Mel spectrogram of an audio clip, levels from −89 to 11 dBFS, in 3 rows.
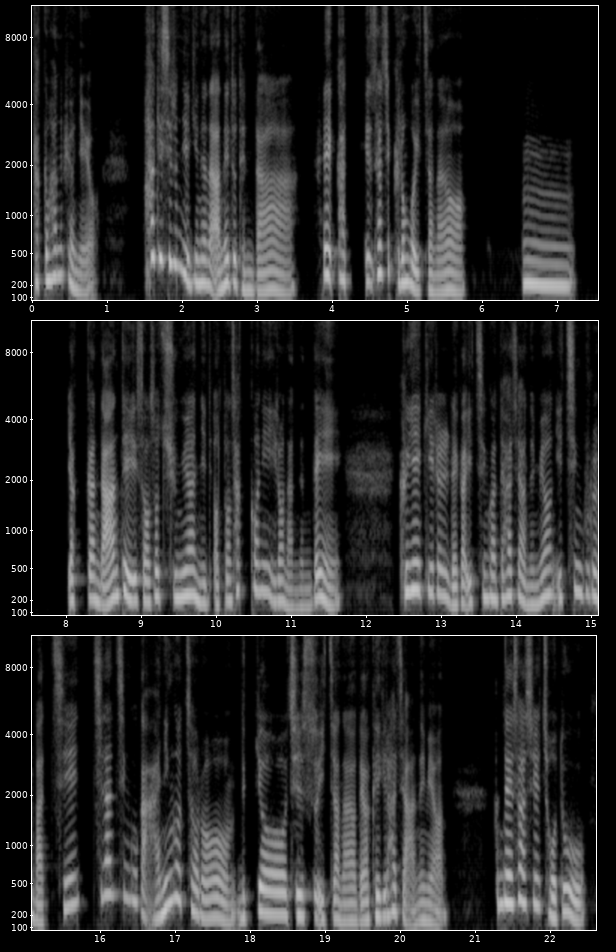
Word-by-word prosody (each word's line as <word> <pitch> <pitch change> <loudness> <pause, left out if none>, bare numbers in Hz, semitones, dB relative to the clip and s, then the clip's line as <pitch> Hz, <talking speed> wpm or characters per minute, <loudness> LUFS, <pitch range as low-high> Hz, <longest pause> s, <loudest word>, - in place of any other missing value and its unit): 가끔 240 +2 +1
하는 275 +1 0
편이에요. 180 - -3 0.6
"하기 460 -1 +5
싫은 400 -5 +2
얘기는 220 -3 +2
안 180 +1 +2
해도 220 0 +3
된다." 155 -1 -4 0.3
예 280 -1 +7
같 245 -2 -2 0.2
이제 230 -1 -1
사실 295 +3 0
그런 225 -1 +2
거 185 -5 +4
있잖아요. 150 -1 -3 0.8
음. 200 -2 +1 0.8
약간 200 +1 0
나한테 230 +6 +5
있어서 195 +2 +1
중요한 230 -1 +1
이 175 - -3
어떤 165 +5 -5
사건이 275 +1 -4
일어났는데 155 -1 -1 0.8
그 265 0 +2
얘기를 265 -5 +2
내가 155 +2 0
이 180 - -2
친구한테 215 0 -1
하지 235 +1 -1
않으면 195 +7 -1
이 215 - -4
친구를 250 -2 -2
마치 250 - -3 0.2
친한 390 +1 -2
친구가 340 - -5
아닌 240 - +4
것처럼 180 - -1
느껴질 195 +1 +3
수 190 0 -4
있잖아요 150 -2 -2
내가 150 +2 0
그 165 - +1
얘기를 190 +2 0
하지 230 0 -1
않으면. 140 +4 -5 0.6
근데 300 0 +5
사실 300 -3 +1
저도 185 - +2
210 Hz, 300 characters per minute, -23 LUFS, 170-250 Hz, 0.8 s, 예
